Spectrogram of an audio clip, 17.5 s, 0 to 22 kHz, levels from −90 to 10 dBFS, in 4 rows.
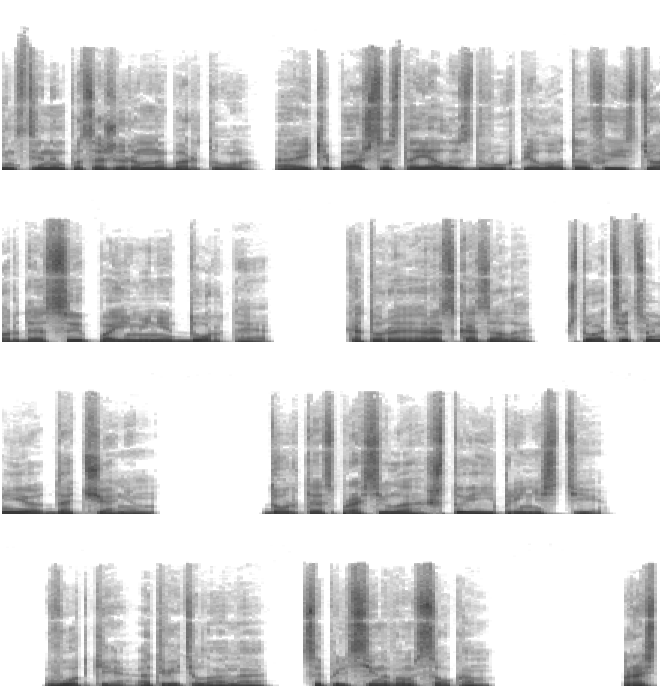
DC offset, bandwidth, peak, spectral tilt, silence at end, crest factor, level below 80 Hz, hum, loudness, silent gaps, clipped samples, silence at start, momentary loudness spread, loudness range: under 0.1%; 17 kHz; -4 dBFS; -5.5 dB/octave; 0 s; 16 dB; -32 dBFS; none; -19 LUFS; 6.22-6.27 s, 10.21-10.25 s, 10.44-10.48 s, 13.12-13.17 s, 13.30-13.42 s, 16.95-17.00 s; under 0.1%; 0 s; 7 LU; 3 LU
